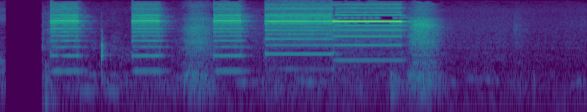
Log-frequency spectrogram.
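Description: Brushless RC motor and ESC start-up beeps as a LiPo battery is plugged in: three short beeps, then two longer tones at different pitches, the last one the loudest. These are the tones an ESC plays through the motor windings to show that power is on and it is arming.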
